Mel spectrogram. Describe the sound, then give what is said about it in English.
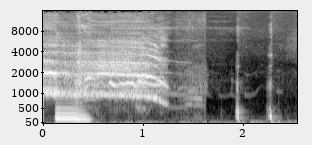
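A single loud, wavering goat bleat lasts about a second, then fades into quiet, followed by two short soft knocks. “listen, you are the goat. There's no question. You are. That's why Guinness. You sound like that.”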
